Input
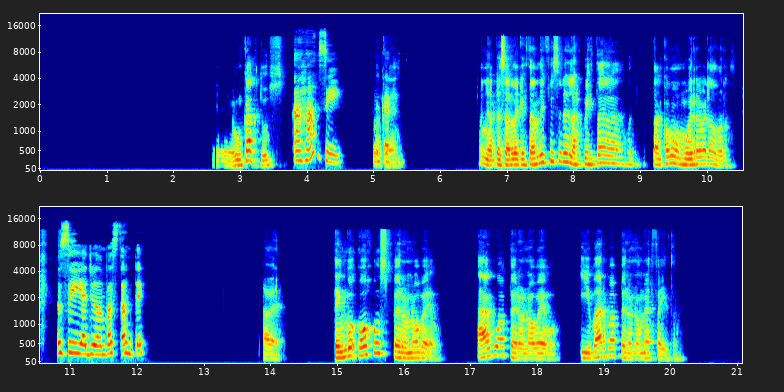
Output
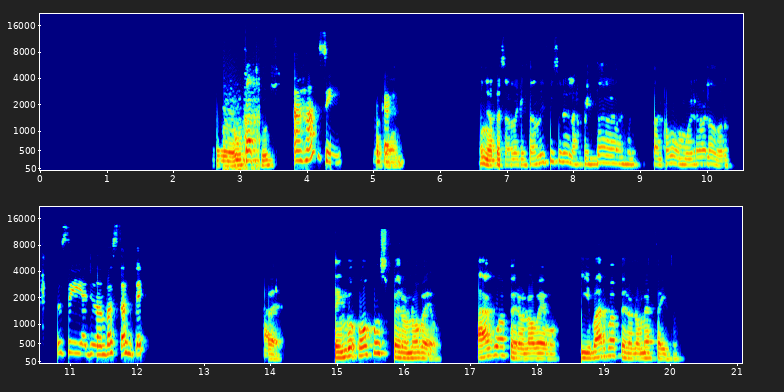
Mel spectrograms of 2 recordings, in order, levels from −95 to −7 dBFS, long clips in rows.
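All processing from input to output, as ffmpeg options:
-filter_complex "[0:a]asettb=1/sr,asplit=3[a][b][c];[a]atrim=end=2.754[d];[b]atrim=start=2.75:end=3.3,asetpts=PTS-STARTPTS,afade=t=in:d=0.004:c=qsin,afade=t=out:st=0.546:d=0.004:c=qsin,aeval=exprs='val(0)+0.5*0.0501*sgn(val(0))':c=same,lowshelf=f=100:t=q:w=3:g=7[e];[c]atrim=start=3.296[f];[d][e]acrossfade=d=0.004:c1=hsin:c2=qsin[g];[g][f]acrossfade=d=0.004:c1=qsin:c2=hsin,asettb=1/sr,asplit=3[h][i][j];[h]atrim=end=4.364[k];[i]atrim=start=4.36:end=5.06,asetpts=PTS-STARTPTS,afade=t=in:d=0.004:c=qsin,afade=t=out:st=0.696:d=0.004:c=qsin,bandreject=f=50:t=h:w=6,bandreject=f=100:t=h:w=6,bandreject=f=150:t=h:w=6,bandreject=f=200:t=h:w=6,bandreject=f=250:t=h:w=6,bandreject=f=300:t=h:w=6,bandreject=f=350:t=h:w=6,acompressor=threshold=-36dB:ratio=20:attack=3.2:release=140:knee=1:detection=peak,aeval=exprs='clip(val(0),-1,0.01)':c=same[l];[j]atrim=start=5.056[m];[k][l]acrossfade=d=0.004:c1=hsin:c2=qsin[n];[n][m]acrossfade=d=0.004:c1=qsin:c2=hsin,asettb=1/sr,asplit=3[o][p][q];[o]atrim=end=6.904[r];[p]atrim=start=6.9:end=11.41,asetpts=PTS-STARTPTS,afade=t=in:d=0.004:c=qsin,afade=t=out:st=4.506:d=0.004:c=qsin,acompressor=threshold=-35dB:ratio=16:attack=3.2:release=140:knee=1:detection=peak,equalizer=f=2k:w=0.52:g=7[s];[q]atrim=start=11.406[t];[r][s]acrossfade=d=0.004:c1=hsin:c2=qsin[u];[u][t]acrossfade=d=0.004:c1=qsin:c2=hsin,asettb=1/sr,asplit=3[v][w][x];[v]atrim=end=12.064[y];[w]atrim=start=12.06:end=13.98,asetpts=PTS-STARTPTS,afade=t=in:d=0.004:c=qsin,afade=t=out:st=1.916:d=0.004:c=qsin,lowpass=2.5k,acompressor=threshold=-39dB:ratio=2:attack=3.2:release=140:knee=1:detection=peak,afreqshift=80[z];[x]atrim=start=13.976[aa];[y][z]acrossfade=d=0.004:c1=hsin:c2=qsin[ab];[ab][aa]acrossfade=d=0.004:c1=qsin:c2=hsin,afftdn=nr=34:nf=-34,agate=range=-19dB:threshold=-42dB:ratio=16:detection=peak,acompressor=threshold=-34dB:ratio=2,volume=9dB"

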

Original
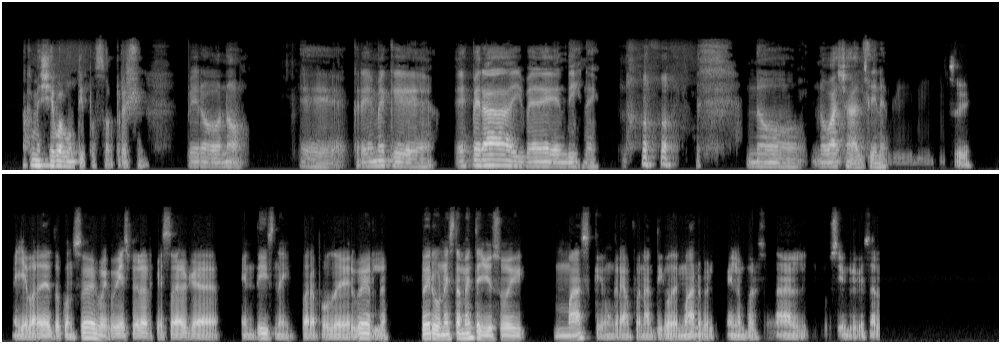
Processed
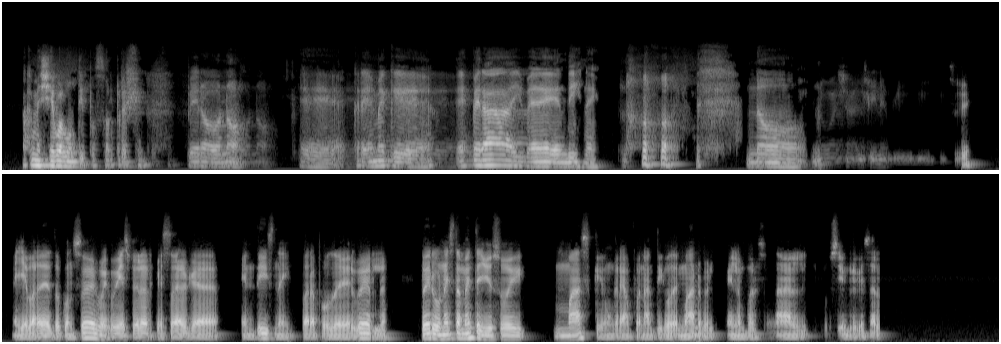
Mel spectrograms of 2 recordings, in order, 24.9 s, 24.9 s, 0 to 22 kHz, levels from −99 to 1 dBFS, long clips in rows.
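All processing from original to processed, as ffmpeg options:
-filter_complex "[0:a]asettb=1/sr,asplit=3[a][b][c];[a]atrim=end=0.934[d];[b]atrim=start=0.93:end=6.61,asetpts=PTS-STARTPTS,afade=t=in:d=0.004:c=qsin,afade=t=out:st=5.676:d=0.004:c=qsin,flanger=delay=6.6:depth=1.9:regen=66:speed=1.5:shape=triangular,aecho=1:1:370:0.0708,atrim=end_sample=250488[e];[c]atrim=start=6.606[f];[d][e]acrossfade=d=0.004:c1=hsin:c2=qsin[g];[g][f]acrossfade=d=0.004:c1=qsin:c2=hsin,asettb=1/sr,asplit=3[h][i][j];[h]atrim=end=10.224[k];[i]atrim=start=10.22:end=11.99,asetpts=PTS-STARTPTS,afade=t=in:d=0.004:c=qsin,afade=t=out:st=1.766:d=0.004:c=qsin,bass=f=250:g=-9,treble=f=4k:g=-6,acompressor=threshold=-34dB:ratio=12:attack=3.2:release=140:knee=1:detection=peak,asplit=3[l][m][n];[l]bandpass=f=270:t=q:w=8,volume=0dB[o];[m]bandpass=f=2.29k:t=q:w=8,volume=-6dB[p];[n]bandpass=f=3.01k:t=q:w=8,volume=-9dB[q];[o][p][q]amix=inputs=3:normalize=0[r];[j]atrim=start=11.986[s];[k][r]acrossfade=d=0.004:c1=hsin:c2=qsin[t];[t][s]acrossfade=d=0.004:c1=qsin:c2=hsin,lowpass=f=3.7k:w=0.5412,lowpass=f=3.7k:w=1.3066,bandreject=f=50:t=h:w=6,bandreject=f=100:t=h:w=6,bandreject=f=150:t=h:w=6,bandreject=f=200:t=h:w=6"

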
